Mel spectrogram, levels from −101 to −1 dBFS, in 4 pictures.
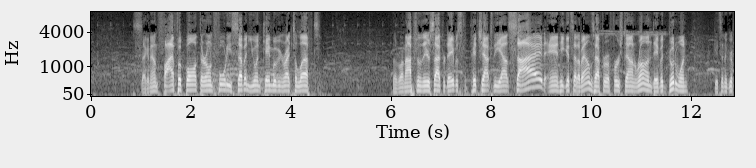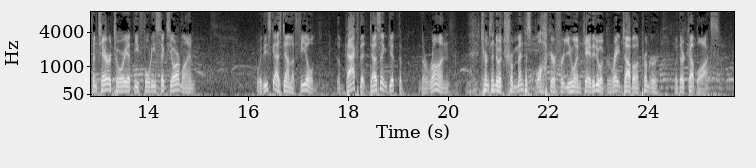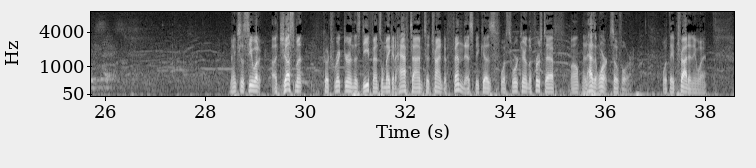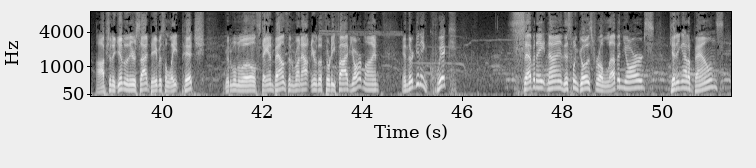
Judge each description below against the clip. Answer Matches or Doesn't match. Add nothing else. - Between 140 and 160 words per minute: Doesn't match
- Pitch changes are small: Doesn't match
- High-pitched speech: Doesn't match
